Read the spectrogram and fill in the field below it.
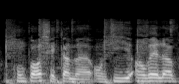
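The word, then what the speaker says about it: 红包: Hongbao. En français, le H, vous prononcez pas, mais en Chine, H, ça prononce comme R. Hongbao, c'est comme, on dit enveloppe rouge, plutôt.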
